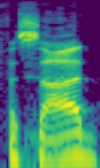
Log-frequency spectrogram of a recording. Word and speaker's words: facade: I think it's pronounced facade, but I thought that this would look really good right there.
